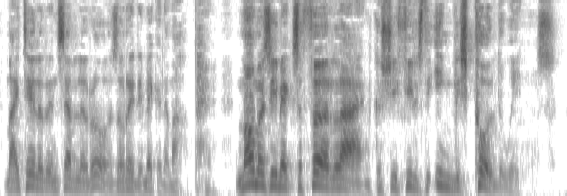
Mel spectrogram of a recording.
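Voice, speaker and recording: A man's voice: a little high, very animated, quick pace, husky. A man playing a bossy, hot-tempered Italian crime boss with an Italian accent and broken English in a comic radio play. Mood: bossy, menacing. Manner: broken English, bullying, blustering.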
